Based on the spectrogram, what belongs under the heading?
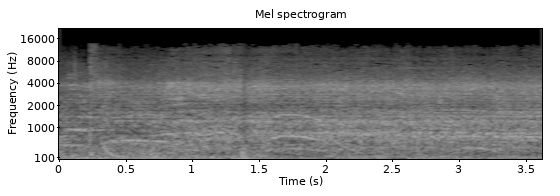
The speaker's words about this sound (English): Sounds like somebody else getting knocked out. That's a 220-pound man slapping a 260-pound man. Yeah, the 260-pound man goes to the ground.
